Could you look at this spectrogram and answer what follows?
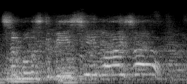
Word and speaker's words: Liza: But when you're a Liza, you always have to say, it's Liza with a Z, not Lisa with an S, but Lisa with an S goes smug.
